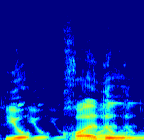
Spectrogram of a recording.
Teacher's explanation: جب حمزہ کے اوپر جزم آئے گی، حمزہ ساکن ہوگی تو اس کے اوپر جھٹکا آئے گا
